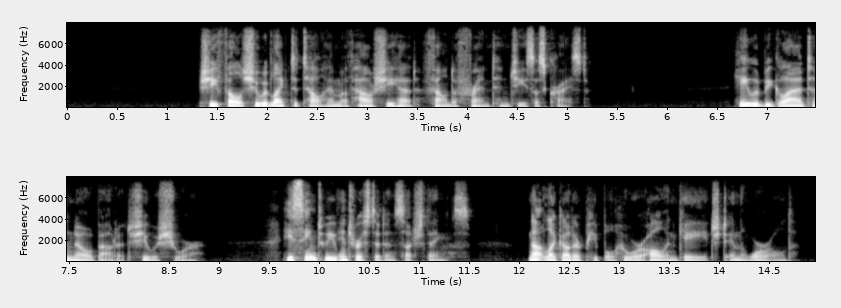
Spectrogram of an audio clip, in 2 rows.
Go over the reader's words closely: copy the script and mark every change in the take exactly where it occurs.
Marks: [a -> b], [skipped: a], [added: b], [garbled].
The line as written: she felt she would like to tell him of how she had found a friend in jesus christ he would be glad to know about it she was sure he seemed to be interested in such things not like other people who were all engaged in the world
she felt she would like to tell him of how she had found a friend in jesus christ he would be glad to know about it she was sure he seemed to be interested in such things not like other people who were all engaged in the world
